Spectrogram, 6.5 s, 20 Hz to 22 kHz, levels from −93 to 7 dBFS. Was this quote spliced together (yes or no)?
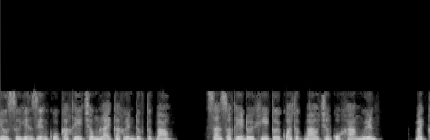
yes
